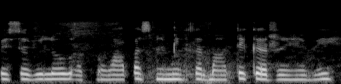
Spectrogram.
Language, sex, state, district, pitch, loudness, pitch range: Hindi, female, Bihar, Gaya, 235 Hz, -19 LUFS, 220-245 Hz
